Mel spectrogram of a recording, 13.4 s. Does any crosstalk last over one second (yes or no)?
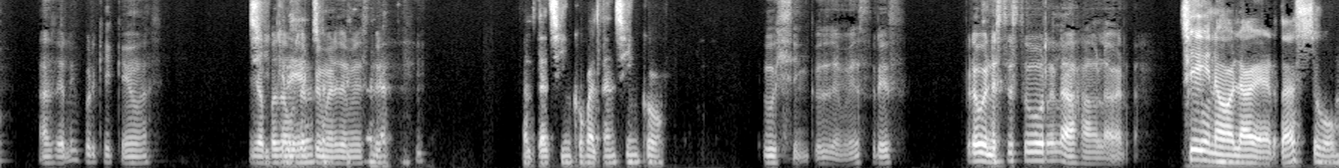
yes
